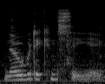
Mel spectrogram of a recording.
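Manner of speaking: ordinary talk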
